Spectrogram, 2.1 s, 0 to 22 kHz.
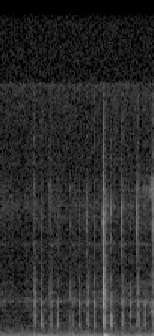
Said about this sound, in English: And it is the K70 RGB MK2 low profile. And I do like that the... Let's hear the keys.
